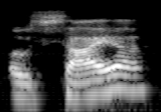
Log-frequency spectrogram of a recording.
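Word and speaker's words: Ossai: how do you say the other guy Joseph osaya oh sorry I know I'm gonna get it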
